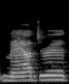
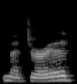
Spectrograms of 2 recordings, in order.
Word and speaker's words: Madrid: That's how they pronounce it, Madrid, not Madrid.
